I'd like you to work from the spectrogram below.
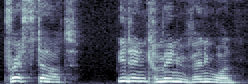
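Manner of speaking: high, sugary receptionist; a high front-desk voice with an edge; suspicious receptionist. Acted. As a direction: receptionist catching an intruder, high and sweet. Receptionist turning strange.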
